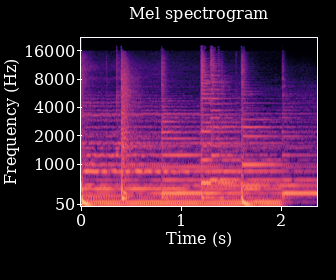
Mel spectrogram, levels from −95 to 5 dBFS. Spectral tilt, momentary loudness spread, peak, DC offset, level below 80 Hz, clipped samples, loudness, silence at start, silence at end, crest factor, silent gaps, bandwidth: -5.5 dB/octave; 4 LU; -6 dBFS; under 0.1%; -24 dBFS; under 0.1%; -19 LUFS; 0 s; 0 s; 12 dB; none; 17.5 kHz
